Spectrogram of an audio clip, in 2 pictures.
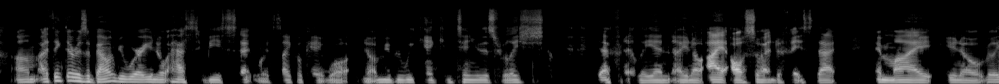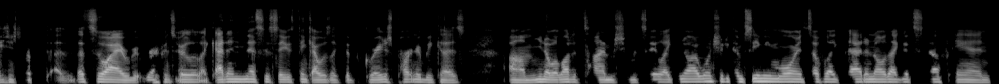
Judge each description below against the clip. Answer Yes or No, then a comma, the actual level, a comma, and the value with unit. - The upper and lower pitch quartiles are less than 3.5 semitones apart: Yes, average, 2.7 semitones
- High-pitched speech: No, low, 110 Hz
